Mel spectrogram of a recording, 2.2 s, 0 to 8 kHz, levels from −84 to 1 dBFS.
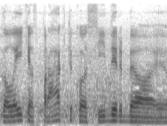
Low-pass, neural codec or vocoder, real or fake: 7.2 kHz; none; real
